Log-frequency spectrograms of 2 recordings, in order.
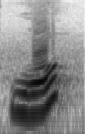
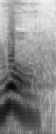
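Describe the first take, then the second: First: The pitch rises from mid to high. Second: The pitch falls sharply from high. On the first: "if it's the second one" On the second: "would be the fourth sound"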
